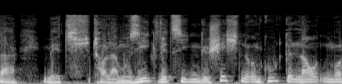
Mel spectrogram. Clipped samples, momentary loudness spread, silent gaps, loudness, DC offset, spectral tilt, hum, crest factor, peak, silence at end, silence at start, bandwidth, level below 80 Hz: under 0.1%; 4 LU; none; -14 LUFS; 3%; -5 dB/octave; none; 14 dB; 0 dBFS; 0 s; 0 s; 11 kHz; -32 dBFS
